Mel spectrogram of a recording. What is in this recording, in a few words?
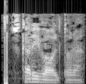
"scarivoltola", Veneto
